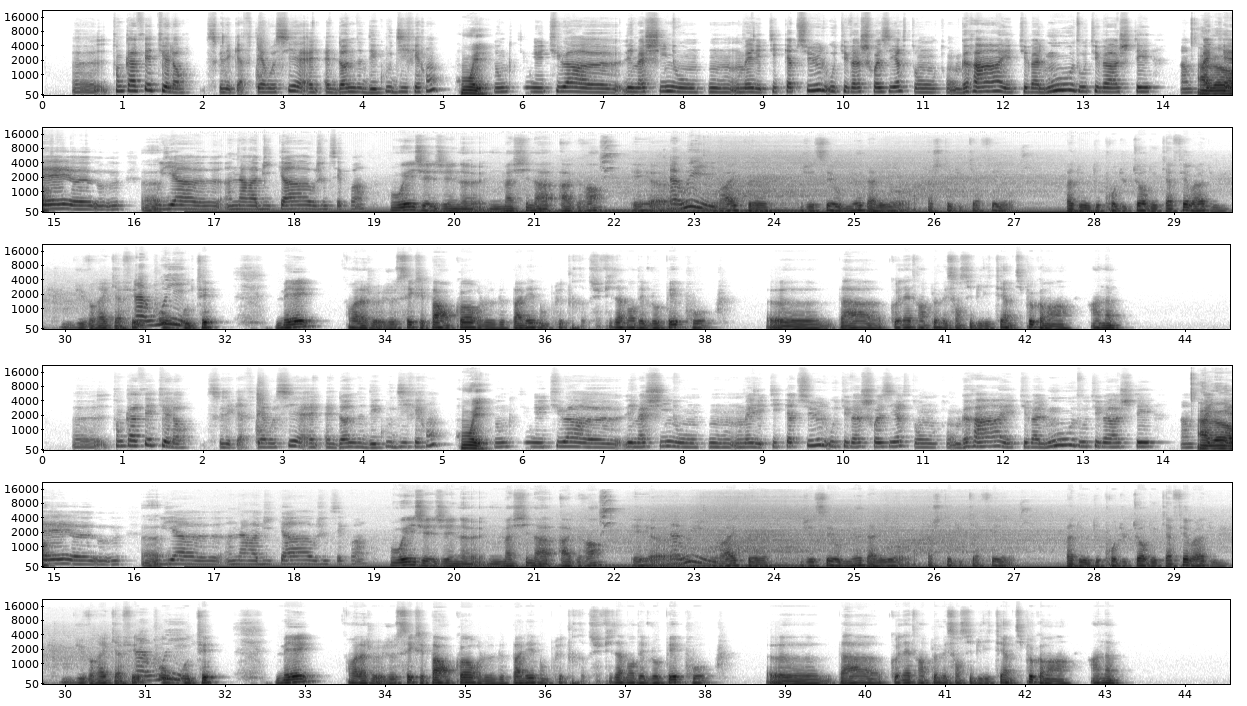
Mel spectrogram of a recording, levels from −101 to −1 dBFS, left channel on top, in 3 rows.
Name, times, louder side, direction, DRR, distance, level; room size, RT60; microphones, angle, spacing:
voice 1, 0.4-1.8 2.1-4.9 5.6-13.9 14.2-15.8 16.3-18.9 22.7-23.4 30.9-31.6, left 4 dB, 85° left, 5 dB, 0.7 m, -28 dB
voice 2, 5.2-5.5 14.4-14.9 16.1-16.3 19.2-21.9 22.2-23.9 24.3-25.6 25.9-27.0 27.6-29.7 29.9-31.6 32.3-33.1 33.5-36.2 36.6-38.0 38.8-42.5 42.8-43.1, equal, 10° right, 4 dB, 0.7 m, -22 dB
sound 1, 16.6-28.1, left 2 dB, 20° left, 0.3 m, -34 dB
sound 2, 17.2-17.5 17.8-30.9, left 1 dB, 45° right, 1.5 m, -37 dB
8.7 x 6.6 x 2.3 m, 0.31 s
head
